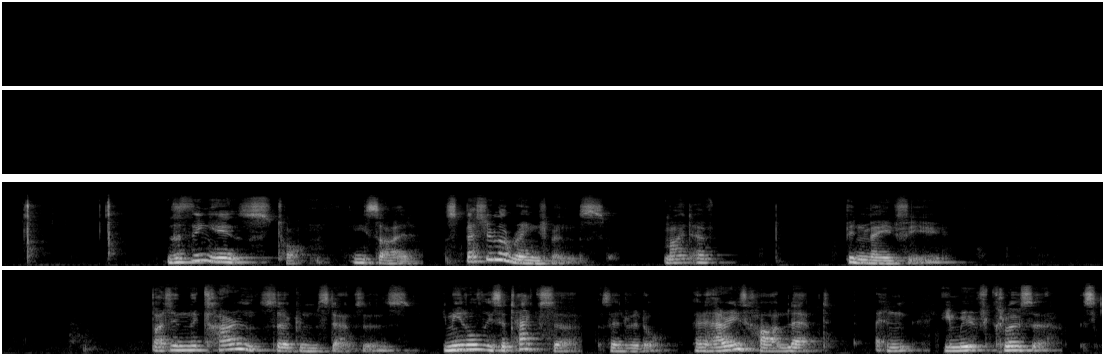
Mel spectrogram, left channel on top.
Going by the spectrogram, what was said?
"The thing is, Tom," he sighed, "special arrangements might have been made for you. But in the current circumstances—" "You mean all these attacks, sir?" said Riddle. And Harry's heart leapt, and he moved closer,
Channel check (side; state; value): left; silent; digital silence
